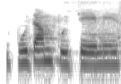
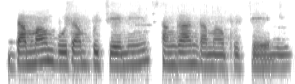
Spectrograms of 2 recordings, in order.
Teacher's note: you notice that the object is always with this nasal consonant, Budam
